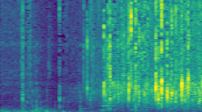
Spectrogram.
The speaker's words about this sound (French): Et on a un super message, ce sont les applaudissements du public pour la Maison des Femmes. On applaudit encore bien fort, s'il vous plaît. Bravo.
